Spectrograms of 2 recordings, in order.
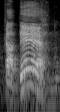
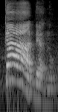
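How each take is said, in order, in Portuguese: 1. A tônica está na sílaba do meio. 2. A tônica está na primeira sílaba. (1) "Bota na do meio" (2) "tenta botar força nessa primeira"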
